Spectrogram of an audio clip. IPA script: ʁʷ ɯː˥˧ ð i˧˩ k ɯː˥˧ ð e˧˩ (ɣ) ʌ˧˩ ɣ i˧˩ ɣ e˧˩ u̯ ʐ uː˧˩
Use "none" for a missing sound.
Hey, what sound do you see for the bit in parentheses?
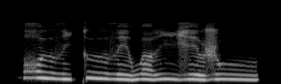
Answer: w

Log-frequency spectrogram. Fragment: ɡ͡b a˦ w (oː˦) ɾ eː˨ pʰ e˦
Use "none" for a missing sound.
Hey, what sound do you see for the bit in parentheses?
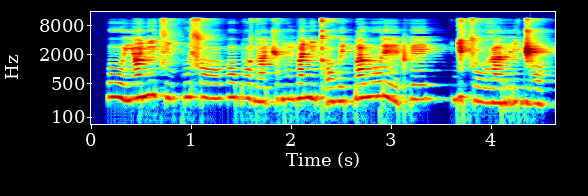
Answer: oː˦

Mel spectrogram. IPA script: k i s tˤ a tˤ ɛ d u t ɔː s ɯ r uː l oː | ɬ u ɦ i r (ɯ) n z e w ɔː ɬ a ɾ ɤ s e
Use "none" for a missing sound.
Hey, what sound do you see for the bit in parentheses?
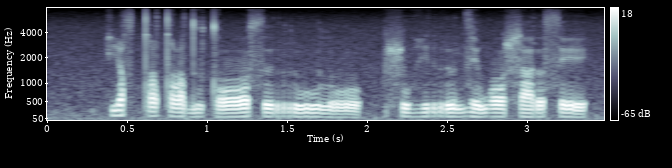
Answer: ɯ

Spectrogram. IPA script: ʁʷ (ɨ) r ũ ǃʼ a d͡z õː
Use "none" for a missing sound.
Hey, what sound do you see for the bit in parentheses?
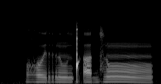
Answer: ɨ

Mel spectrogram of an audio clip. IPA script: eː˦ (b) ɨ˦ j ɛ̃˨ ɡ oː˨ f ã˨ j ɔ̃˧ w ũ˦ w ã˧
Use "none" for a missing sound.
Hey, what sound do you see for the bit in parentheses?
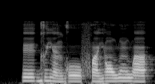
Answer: ɡ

